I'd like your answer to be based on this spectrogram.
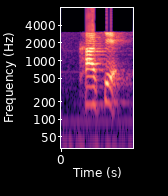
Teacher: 在第二音节它平调也要变去声的，所以第二个音节就变成去声了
